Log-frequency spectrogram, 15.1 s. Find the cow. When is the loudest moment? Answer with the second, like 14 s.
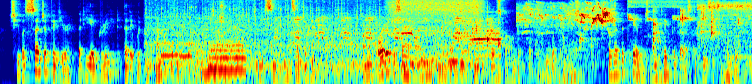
4 s.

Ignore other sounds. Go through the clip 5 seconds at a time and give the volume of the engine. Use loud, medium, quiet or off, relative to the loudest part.
loud, loud, medium.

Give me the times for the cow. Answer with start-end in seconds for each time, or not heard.
3.2-5.1, 8.0-10.1.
